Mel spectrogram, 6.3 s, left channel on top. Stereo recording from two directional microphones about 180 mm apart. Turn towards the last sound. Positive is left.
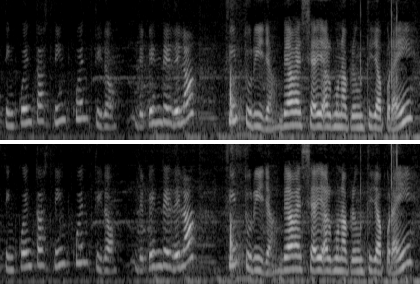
turn(degrees=55)  # may be behind; listen again after turning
